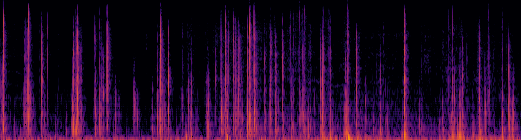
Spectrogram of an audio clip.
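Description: Long pink nails tap and scratch the clear plastic wrap sealing a flat, tagged quilted fabric item that rests on a fluffy mat. The result is a dense run of quick, bright crinkles and crackles with soft low thuds under them, each sound dying away almost at once.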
